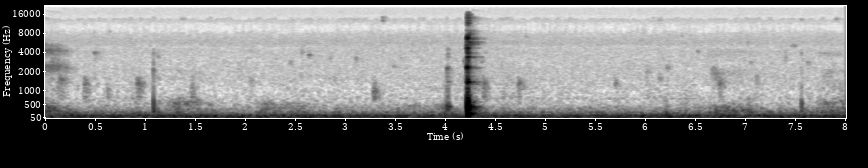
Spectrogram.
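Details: Painful hiccup-burps that hurt the chest, starting after a dog walk and drinking water too fast: a single abrupt, gulping hiccup-like burst in a quiet room; a hiccup with belching.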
